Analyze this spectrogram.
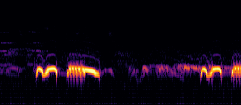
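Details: Spotted doves, cock and hen, give decoy coos meant to rouse wild birds. Loud, mellow arched coos come in pairs, with a long drawn coo and quieter wavering notes between them.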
